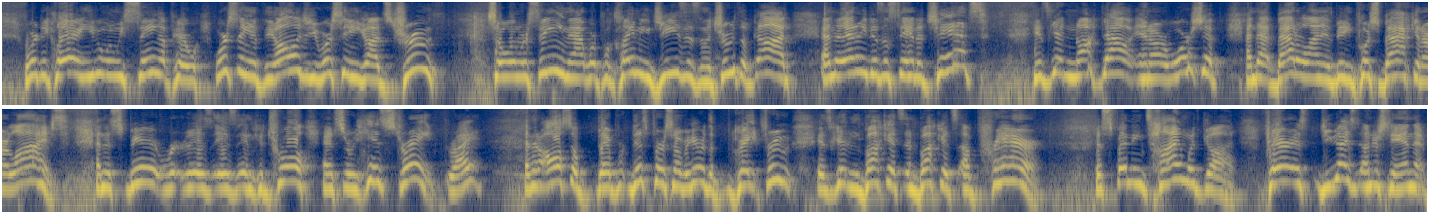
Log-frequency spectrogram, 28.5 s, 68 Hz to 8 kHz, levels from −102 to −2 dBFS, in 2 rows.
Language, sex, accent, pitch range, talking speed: English, male, American, 205-260 Hz, 200 wpm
